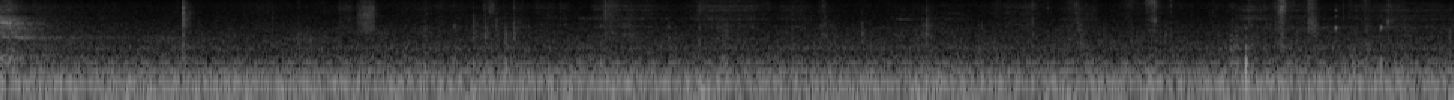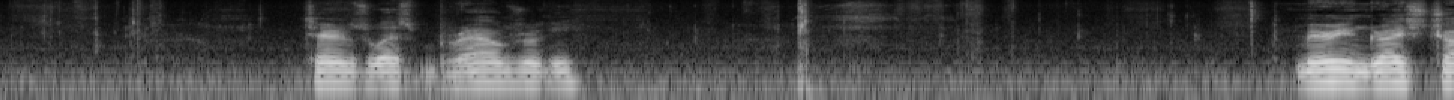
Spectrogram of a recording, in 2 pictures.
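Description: Trading cards rustle and click softly as they are handled.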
